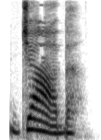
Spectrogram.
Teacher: If we quickly open our lips, we can then release the stop and say job.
